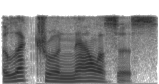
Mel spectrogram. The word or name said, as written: electroanalysis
